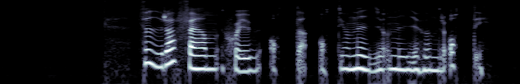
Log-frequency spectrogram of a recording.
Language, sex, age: Swedish, female, 33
